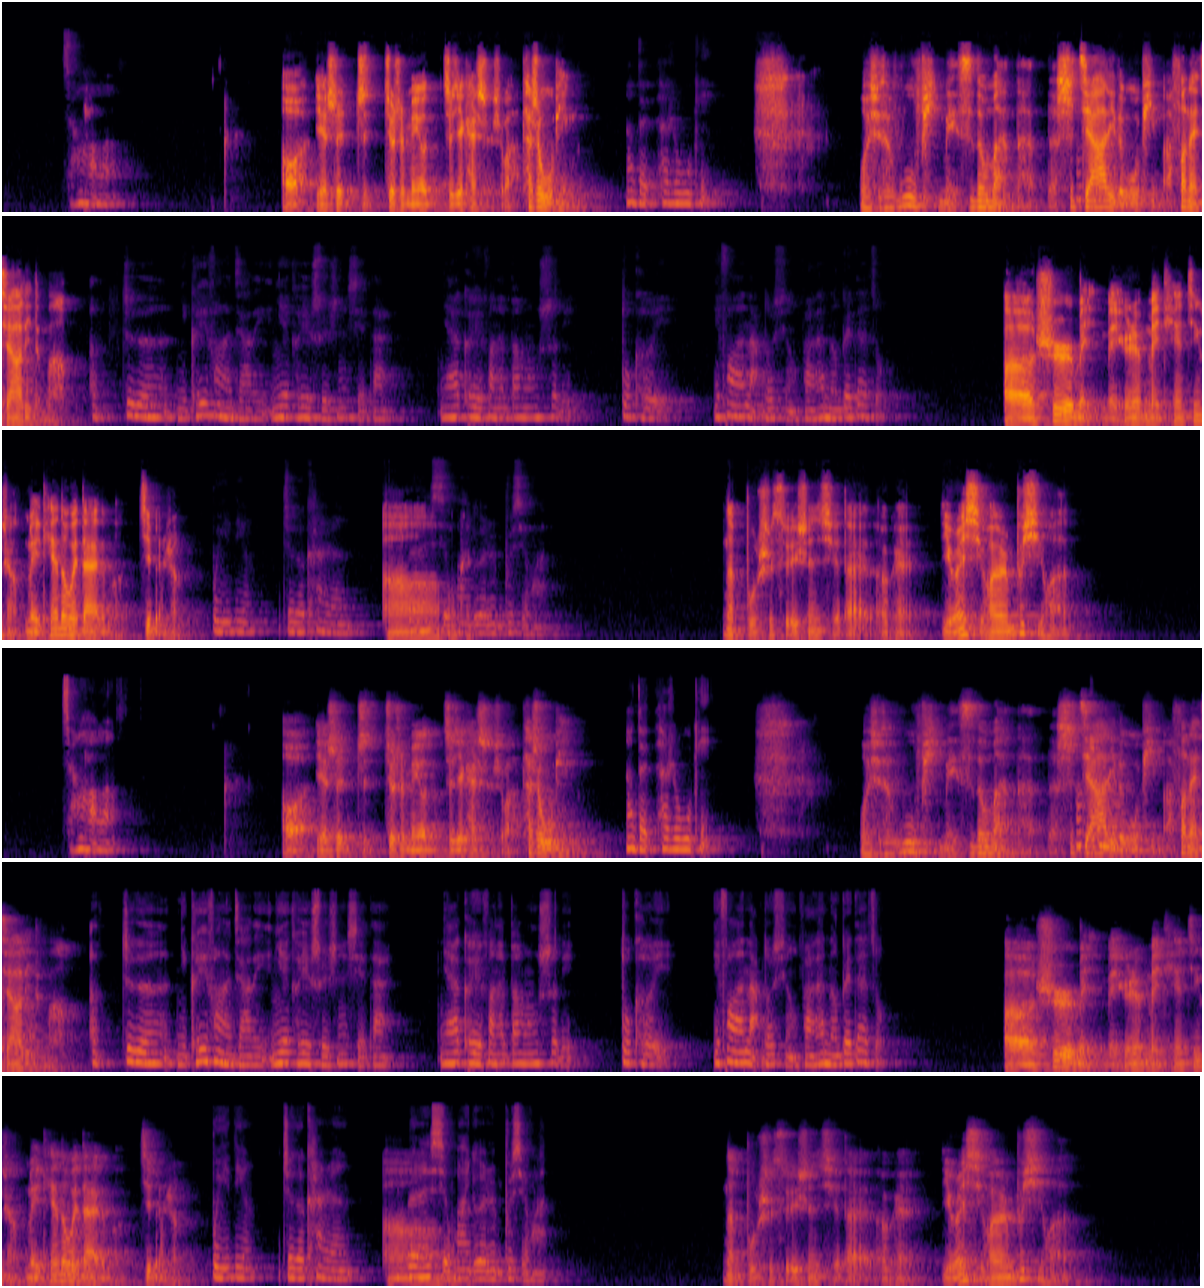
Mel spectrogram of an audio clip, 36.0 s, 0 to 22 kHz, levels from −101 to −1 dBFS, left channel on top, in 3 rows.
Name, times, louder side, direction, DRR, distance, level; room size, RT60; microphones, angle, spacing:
voice 1, 0.6-1.1 6.2-7.1 10.7-11.3 12.9-15.9 16.4-17.7 18.2-18.7 19.1-20.8 26.1-26.5 26.8-27.5 28.0-29.5, right 5 dB, 70° right, 0.4 m, -43 dB
voice 2, 2.8-5.8 7.5-8.0 8.6-12.6 22.0-25.8 27.8-28.3 31.2-33.1 33.4-34.7, left 8 dB, 80° left, 0.5 m, -32 dB
8.9 x 4.4 x 6.5 m
head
